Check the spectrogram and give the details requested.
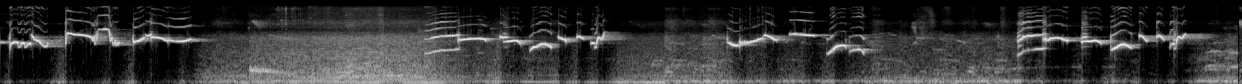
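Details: An oriental magpie-robin's ngeplong fighting song, played as a lure to provoke others. Ringing whistled phrases and quick slurs come in repeated bursts, with a hissing, noisy stretch partway through.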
